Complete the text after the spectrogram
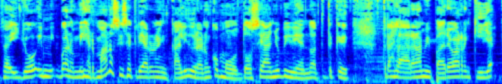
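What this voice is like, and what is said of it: Colombian Caribbean coastal accent. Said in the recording (Spanish): “usted tiene acento costeño, pero usted no es de la costa”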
